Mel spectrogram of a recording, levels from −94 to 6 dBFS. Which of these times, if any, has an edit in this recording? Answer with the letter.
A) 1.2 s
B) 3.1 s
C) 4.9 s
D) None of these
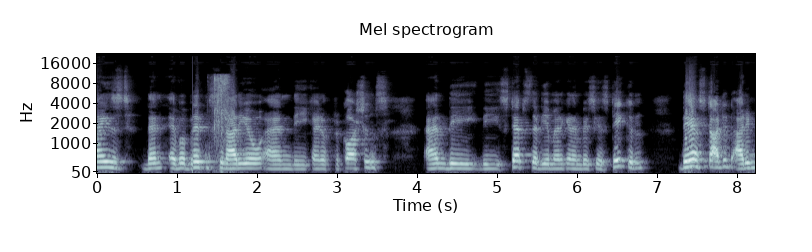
A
